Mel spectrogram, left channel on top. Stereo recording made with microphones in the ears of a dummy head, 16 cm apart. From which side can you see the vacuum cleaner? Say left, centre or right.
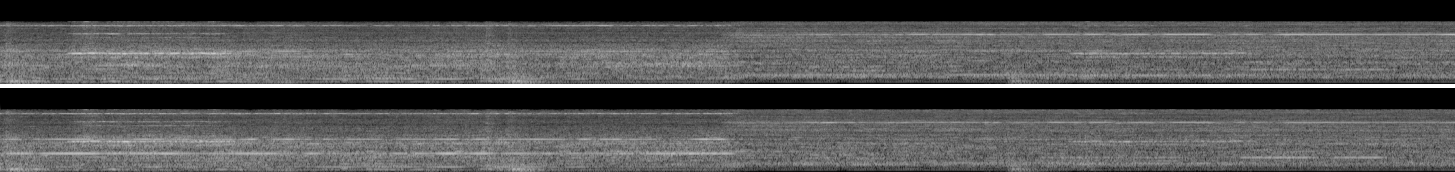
left.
